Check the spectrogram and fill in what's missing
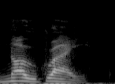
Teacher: when no and grey are repeated in the next line, the only way you can read it is by stressing both syllables. So it becomes even more thumping your fist on the table.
